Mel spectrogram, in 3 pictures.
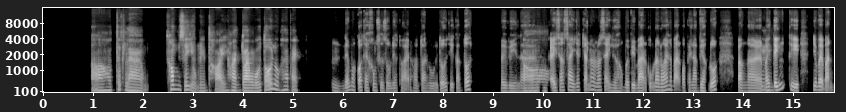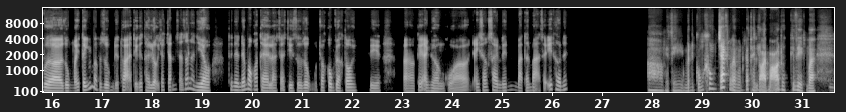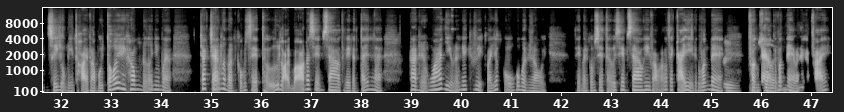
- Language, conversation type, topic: Vietnamese, advice, Làm sao để bạn sắp xếp thời gian hợp lý hơn để ngủ đủ giấc và cải thiện sức khỏe?
- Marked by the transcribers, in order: tapping; other background noise; laughing while speaking: "đúng rồi"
